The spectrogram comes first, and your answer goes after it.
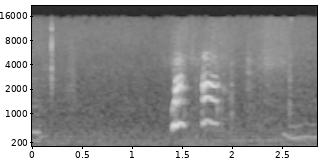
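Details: Domestic cat indoors, searching for another cat, gives two short, bright meows in quick succession about a third of a second apart; quiet room hum in the background.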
